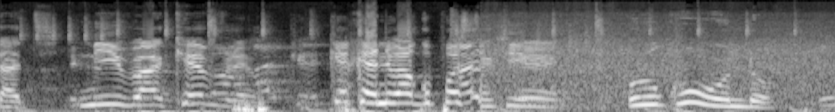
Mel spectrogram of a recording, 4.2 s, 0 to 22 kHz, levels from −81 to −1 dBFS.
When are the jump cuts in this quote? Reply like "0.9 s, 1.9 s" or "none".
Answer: 2.4 s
